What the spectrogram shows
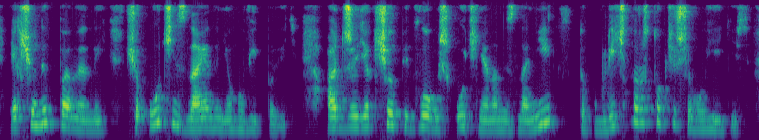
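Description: Woman lecturer, earnest and measured, mellow tone. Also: on the low side, breathy edge, highs cut off. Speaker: education lecturer. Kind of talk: prepared lecture reading.

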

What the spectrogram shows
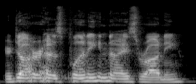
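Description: A man's voice: mid-range voice, moderate pace, fairly bright tone. A man hosting a livestream, casually reading and answering viewer comments in a jokey, easygoing way. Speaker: livestream host.

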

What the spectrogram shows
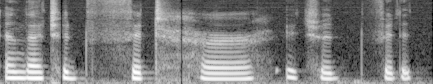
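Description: A soft-spoken woman giving a software tutorial voice-over, often trailing off into a whisper. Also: mid-range voice, flat delivery, slow, no room sound.

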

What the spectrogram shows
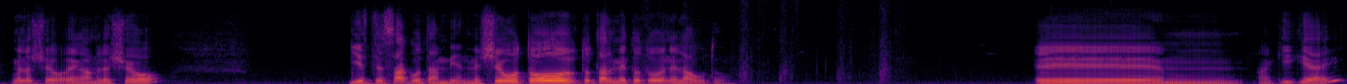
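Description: A man giving casual gameplay commentary, chatting to himself and his viewers with sudden loud outbursts. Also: a little high, smooth, muffled recording. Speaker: gameplay streamer.

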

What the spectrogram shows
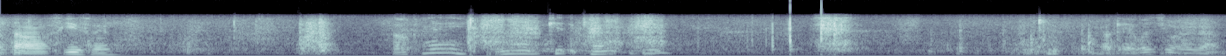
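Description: A man with a natural, mid-range voice plays a sassy, flamboyant young male cousin telling a boastful, tough story in a comedy skit. It was recorded in a basement, and the audio is tinny and lo-fi with hiss.

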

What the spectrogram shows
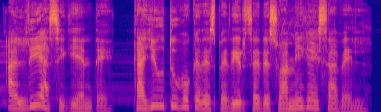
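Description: A woman's voice: on the low side, big pitch swings, moderate pace, a little mellow. A woman narrating a scripted children's cartoon story. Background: music.

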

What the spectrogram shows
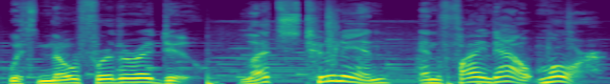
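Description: A man reads a scripted podcast intro in a smooth, upbeat voice with lively rises and falls. Clear music plays behind him throughout. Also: on the high side, a little slow. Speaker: announcer.

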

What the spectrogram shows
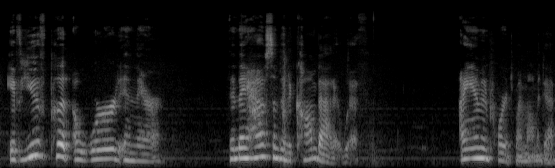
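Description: Earnest woman teaching, slightly husky. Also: medium pitch, darkish tone. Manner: earnest, firm and conversational. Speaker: Bible teacher. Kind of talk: teaching a small group.

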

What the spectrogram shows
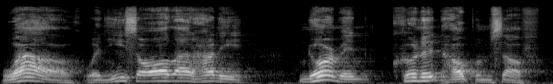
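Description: A man reading a children's picture book aloud in a lively, expressive way. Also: medium pitch, slow pace. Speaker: storybook reader.

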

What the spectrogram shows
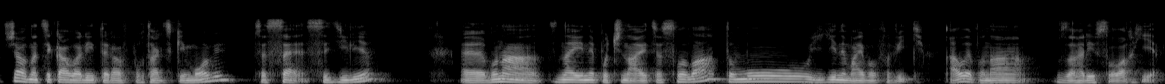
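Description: Low-voiced man teaching a language lesson. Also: animated, a little mellow. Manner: repeats example words slowly, patient explaining.

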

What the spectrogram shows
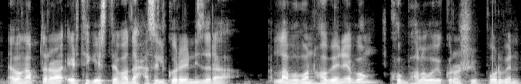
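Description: Male Quran reading teacher, slow and measured, level monotone delivery, repeats each syllable. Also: medium pitch. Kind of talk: slow spelled-out recitation lesson.

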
